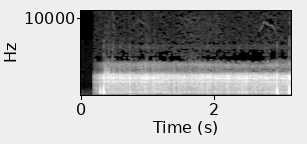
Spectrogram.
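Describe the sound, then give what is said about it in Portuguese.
A steady hiss of radio static fills the whole stretch, band-limited and crackly like a lost broadcast from an interrupted signal, with a couple of brief clicks near the start and end. No one speaks. “Nosso sinal foi interrompido por Draculoides e infelizmente tivemos que encerrar nossa transmissão.”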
